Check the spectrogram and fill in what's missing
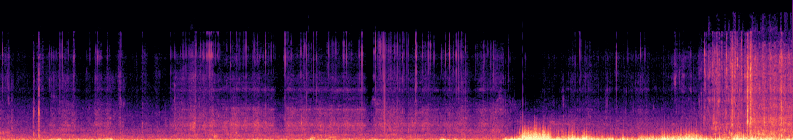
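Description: Strong wind buffets the microphone on a boat out bass fishing, a steady roar that swells into a heavier rushing gust partway through.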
